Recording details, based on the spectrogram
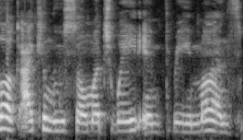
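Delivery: ordinary talk, nothing marked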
